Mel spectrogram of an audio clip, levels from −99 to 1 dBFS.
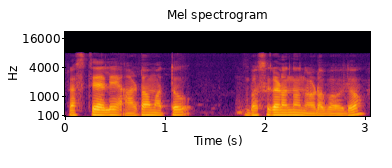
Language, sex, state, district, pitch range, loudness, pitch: Kannada, male, Karnataka, Bangalore, 110-125 Hz, -18 LUFS, 115 Hz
